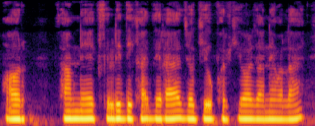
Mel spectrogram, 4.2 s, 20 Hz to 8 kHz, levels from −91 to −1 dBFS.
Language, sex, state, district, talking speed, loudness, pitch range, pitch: Hindi, male, Jharkhand, Deoghar, 230 wpm, -13 LUFS, 130-135 Hz, 135 Hz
